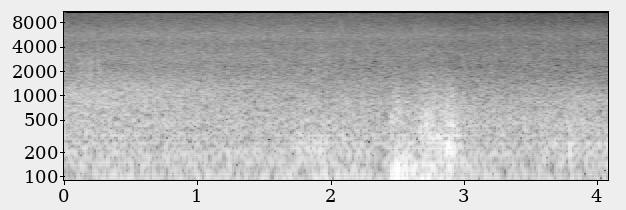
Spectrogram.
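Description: A short, low rumble of distant thunder about two and a half seconds in, over a steady outdoor hiss.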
